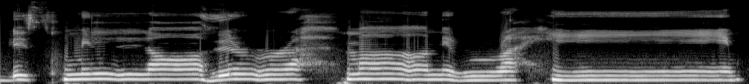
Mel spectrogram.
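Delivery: slow, drawn-out Quran chanting; tajweed recitation. Shown as a demonstration. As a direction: stretch every vowel, enunciate each letter. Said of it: "எப்படி தஜ்வீதோட ஓதணும்னு".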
